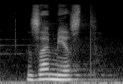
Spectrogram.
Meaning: in place of, instead of
- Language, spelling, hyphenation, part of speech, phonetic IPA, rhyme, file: Belarusian, замест, за‧мест, preposition, [zaˈmʲest], -est, Be-замест.ogg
